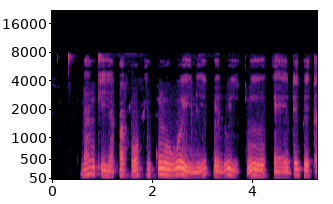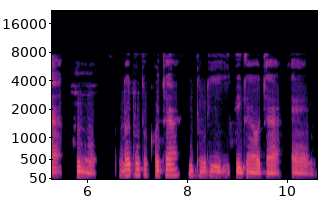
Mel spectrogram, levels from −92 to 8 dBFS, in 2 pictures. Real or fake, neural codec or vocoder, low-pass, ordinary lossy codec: real; none; none; none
